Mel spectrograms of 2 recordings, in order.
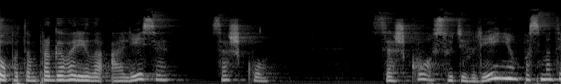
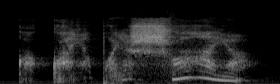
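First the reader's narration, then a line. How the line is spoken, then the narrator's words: Whisper. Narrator (Russian): сказал он тоже шепотом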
